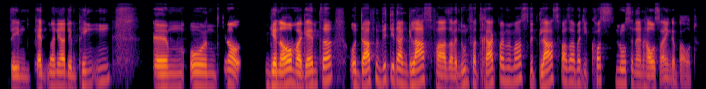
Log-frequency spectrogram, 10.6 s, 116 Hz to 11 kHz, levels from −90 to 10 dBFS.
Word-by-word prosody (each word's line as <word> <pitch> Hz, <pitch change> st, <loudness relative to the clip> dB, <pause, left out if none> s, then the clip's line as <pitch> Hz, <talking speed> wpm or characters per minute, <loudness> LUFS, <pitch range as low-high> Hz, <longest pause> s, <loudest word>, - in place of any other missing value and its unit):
den 110 Hz, -2 st, -6 dB
kennt 130 Hz, -, 0 dB
man 135 Hz, 0 st, -4 dB
ja, 135 Hz, 0 st, +3 dB
den 120 Hz, -4 st, -7 dB
pinken, 165 Hz, +6 st, -11 dB, 0.6 s
ähm, 125 Hz, 0 st, +1 dB
und 135 Hz, -1 st, -1 dB
genau. 450 Hz, -, +2 dB, 0.4 s
Genau, 140 Hz, +4 st, +7 dB
Magenta. 145 Hz, +9 st, +3 dB, 0.2 s
Und 145 Hz, -1 st, -4 dB
dafür 170 Hz, +5 st, +5 dB
wird 195 Hz, -, -6 dB
dir 185 Hz, -, -3 dB
dann 160 Hz, -4 st, +2 dB
Glasfaser 130 Hz, -6 st, +2 dB
wenn 115 Hz, -, -5 dB
du 145 Hz, -, -10 dB
'n 165 Hz, -, -16 dB
Vertrag -, -, -1 dB
bei 190 Hz, -, -2 dB
mir 175 Hz, 0 st, -12 dB
machst, 195 Hz, +3 st, -6 dB
wird 155 Hz, -, -13 dB
Glasfaser 170 Hz, +4 st, 0 dB
bei 165 Hz, -, -5 dB
dir 135 Hz, -, -18 dB
kostenlos 185 Hz, -5 st, -8 dB
in -, -, -12 dB
dein 130 Hz, -1 st, -5 dB
Haus 120 Hz, 0 st, -1 dB
eingebaut. 80 Hz, -6 st, -8 dB
140 Hz, 185 wpm, -23 LUFS, 130-170 Hz, 0.6 s, Genau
